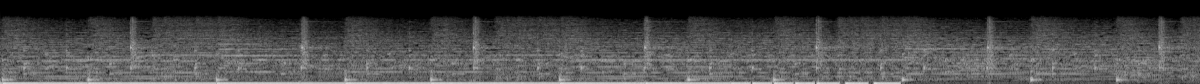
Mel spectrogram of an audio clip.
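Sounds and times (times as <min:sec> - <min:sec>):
rap instrumental beat: 0:00.0 - 0:12.0.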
